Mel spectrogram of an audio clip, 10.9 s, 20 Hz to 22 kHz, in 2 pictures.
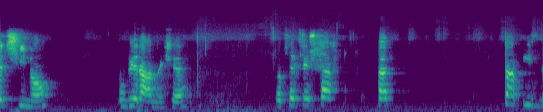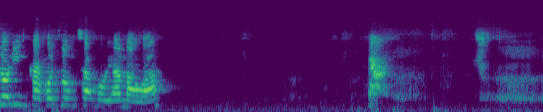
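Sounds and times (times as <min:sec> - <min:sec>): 
speech: 0:00.0 - 0:00.6, 0:01.2 - 0:02.1, 0:02.8 - 0:04.0, 0:05.0 - 0:07.1, 0:09.1 - 0:09.4
small dog barking: 0:09.1 - 0:09.6.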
